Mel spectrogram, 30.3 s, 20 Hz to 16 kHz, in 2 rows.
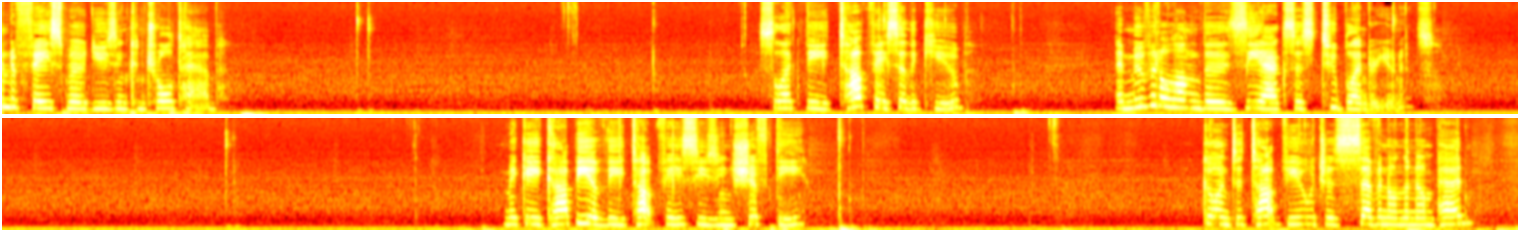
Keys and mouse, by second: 1.6 ctrl+Tab, 10.1 KP_1, 13.9-15.8 drag, 22.8 shift+d, 29.1 KP_7.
